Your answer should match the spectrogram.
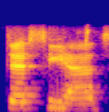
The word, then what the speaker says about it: DSATS: Sorry, I could just I I still can't get over the way that John said Desiats is so nice and professional. I always pronounce it deceits. Yeah, me too. It's deceit.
